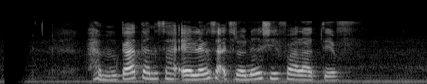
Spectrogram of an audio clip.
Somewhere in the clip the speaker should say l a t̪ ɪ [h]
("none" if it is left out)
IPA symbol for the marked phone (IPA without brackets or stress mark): f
